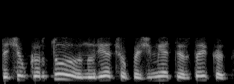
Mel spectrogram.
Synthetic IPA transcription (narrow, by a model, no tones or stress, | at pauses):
t̪ɐt͡ʃʲɛʊkɐrt̪unoːɾʲeːt͡ʃɛʊpɐʒʲɪmʲeːt̪ʲɪɾt̪ɐɪkɐt̪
